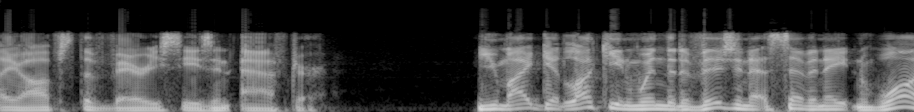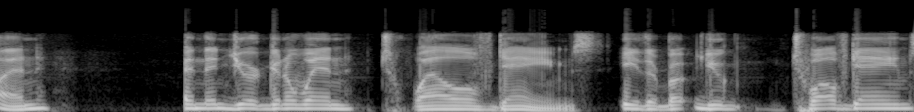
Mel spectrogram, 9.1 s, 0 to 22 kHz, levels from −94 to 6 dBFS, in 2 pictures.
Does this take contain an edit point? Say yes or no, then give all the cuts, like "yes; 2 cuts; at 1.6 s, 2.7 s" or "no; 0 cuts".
no; 0 cuts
